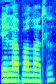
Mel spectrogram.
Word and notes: elapalatl: Mi'gmaq

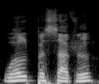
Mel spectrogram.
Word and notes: welp'satl: wel'pîsatl; Mi'gmaq

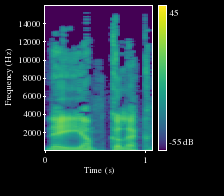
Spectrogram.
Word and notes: neiamgleg: Mi'gmaq

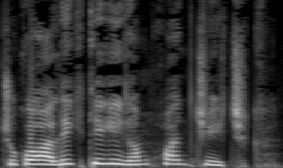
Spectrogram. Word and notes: igtig: Mi'gmaq

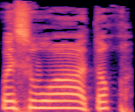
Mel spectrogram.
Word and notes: wesua'toq: Mi'gmaq

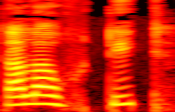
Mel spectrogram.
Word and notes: talawtit: Mi'gmaq

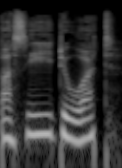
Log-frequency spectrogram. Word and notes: pasi'tuat: Mi'gmaq

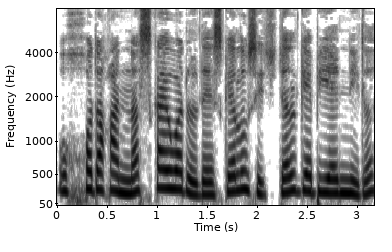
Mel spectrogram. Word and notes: ugqotaqann: Mi'gmaq

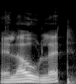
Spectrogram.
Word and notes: elawlet: Mi'gmaq

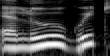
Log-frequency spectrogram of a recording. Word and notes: elu'gwit: Mi'gmaq

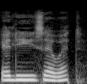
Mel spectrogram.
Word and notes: eli'sewet: Mi'gmaq

